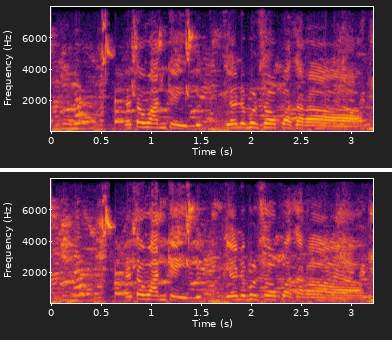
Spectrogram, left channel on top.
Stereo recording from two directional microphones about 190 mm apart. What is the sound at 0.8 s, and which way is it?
Speech, 45° left (ahead or behind).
